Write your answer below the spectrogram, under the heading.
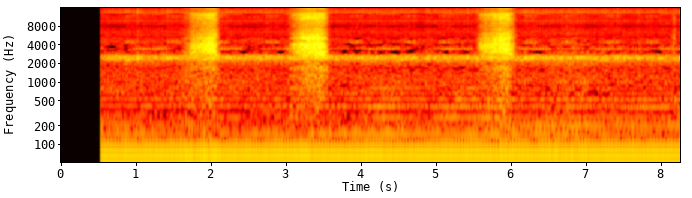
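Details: Barn owl owlets, about four, on a ranch nest camera begging while the female feeds them; three harsh, breathy hissing screeches, each under half a second, spaced one to two seconds apart, over a steady low electrical hum.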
